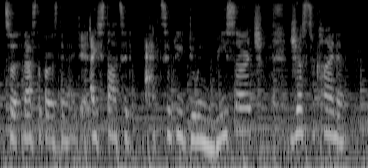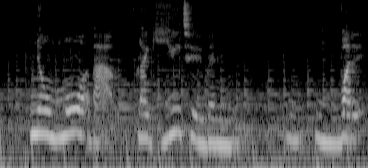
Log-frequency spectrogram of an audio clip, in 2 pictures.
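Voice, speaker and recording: A woman in her twenties from South Africa, introducing herself to the camera in a rambling, self-conscious vlog with lots of ums and pauses, recorded on a phone. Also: mid-range voice, fairly even intonation, music in the background. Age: 20s. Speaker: vlogger.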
